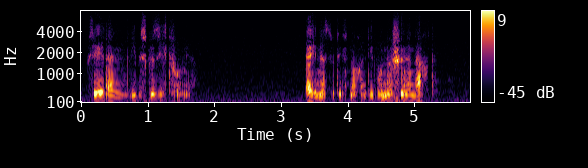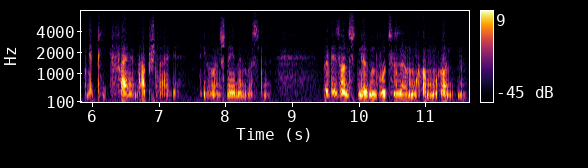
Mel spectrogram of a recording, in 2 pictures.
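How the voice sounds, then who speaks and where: Very deep gravelly lover. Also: male voice, recorded from a distance, heavily acted, poor audio. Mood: wistful, tender. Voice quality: gravelly, husky, breathy at times. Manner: intimate, florid, lingering phrasing. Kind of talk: radio drama interior monologue.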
